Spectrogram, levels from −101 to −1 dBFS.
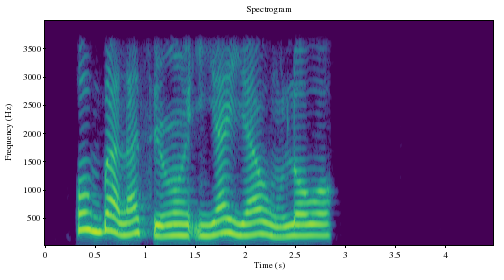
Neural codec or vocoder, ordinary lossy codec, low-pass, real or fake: none; none; 3.6 kHz; real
